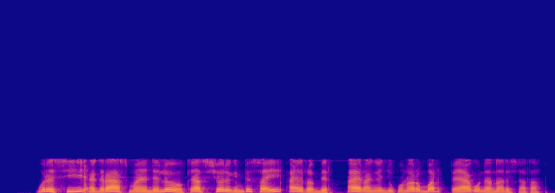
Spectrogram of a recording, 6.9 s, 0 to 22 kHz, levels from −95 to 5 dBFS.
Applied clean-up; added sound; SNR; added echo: neural mask model DeepFilterNet 3.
